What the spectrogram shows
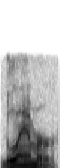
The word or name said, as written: glamor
